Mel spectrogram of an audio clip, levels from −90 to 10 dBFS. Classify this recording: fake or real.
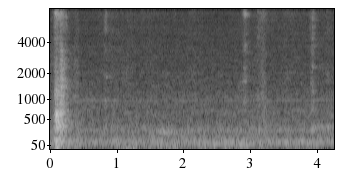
fake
